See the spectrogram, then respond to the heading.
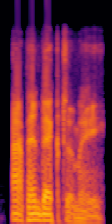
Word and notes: appendectomy: British English

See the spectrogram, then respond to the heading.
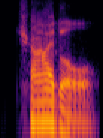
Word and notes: chital: American English

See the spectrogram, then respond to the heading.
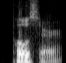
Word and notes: poseur: American English

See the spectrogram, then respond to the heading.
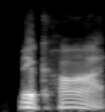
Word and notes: macaw: American English

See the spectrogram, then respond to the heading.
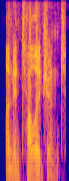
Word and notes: Unintelligent: American English

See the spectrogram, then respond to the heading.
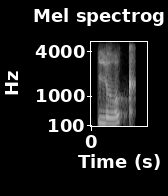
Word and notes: look: Indian

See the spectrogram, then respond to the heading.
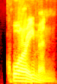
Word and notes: quarryman: American English

